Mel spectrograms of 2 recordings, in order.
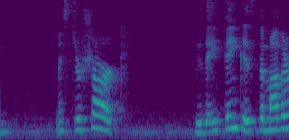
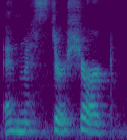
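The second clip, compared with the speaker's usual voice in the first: ordinary delivery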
